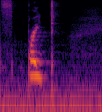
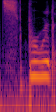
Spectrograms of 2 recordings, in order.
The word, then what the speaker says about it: Spruit: As you can see, my name up in the top is still Sprite. If you want to know, that's my name, and that's how you pronounce it. Not Spruit it like the telemarketers.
